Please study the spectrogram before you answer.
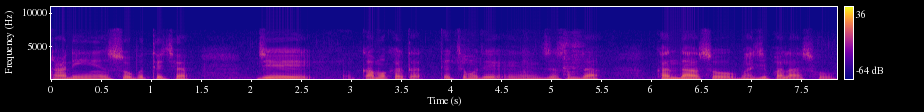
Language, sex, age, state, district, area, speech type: Marathi, male, 45-60, Maharashtra, Akola, urban, spontaneous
